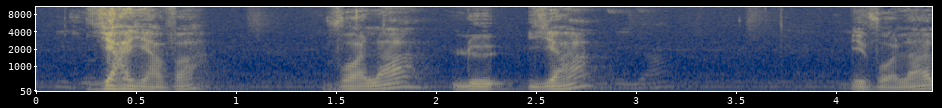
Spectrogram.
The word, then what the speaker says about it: YAHVAH: et donc c'est bien la vraie prononciation de son non yayava voilà le ya et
